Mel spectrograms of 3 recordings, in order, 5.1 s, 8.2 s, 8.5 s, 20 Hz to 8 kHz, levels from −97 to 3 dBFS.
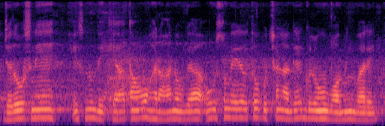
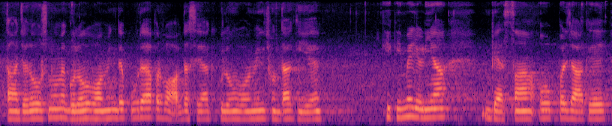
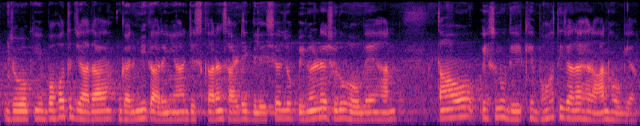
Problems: none marked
